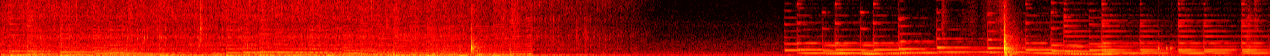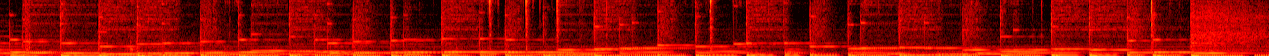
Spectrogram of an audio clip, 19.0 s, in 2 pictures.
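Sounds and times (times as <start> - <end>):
light background music: 0.0 - 4.0, 5.9 - 19.0
food sizzling in oil: 0.0 - 4.8.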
